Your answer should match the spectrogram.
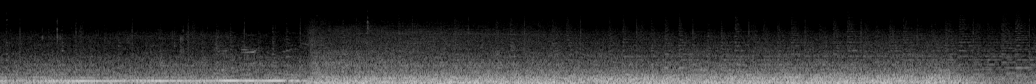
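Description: Motorcycle V-twin engine idling with a steady, pulsing rumble, under background music. The sound changes abruptly about three seconds in.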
